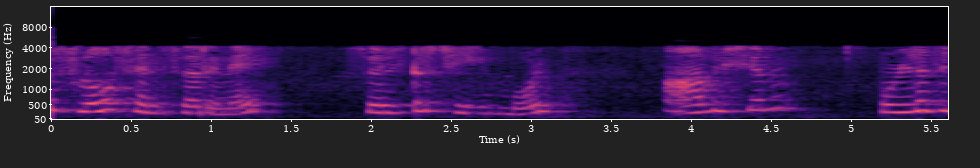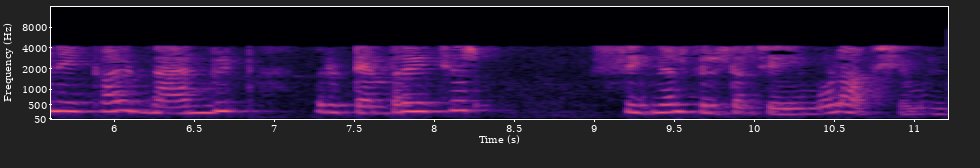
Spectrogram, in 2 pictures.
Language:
Malayalam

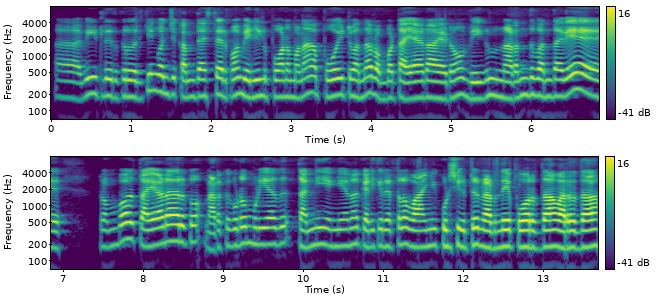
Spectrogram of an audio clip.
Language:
Tamil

